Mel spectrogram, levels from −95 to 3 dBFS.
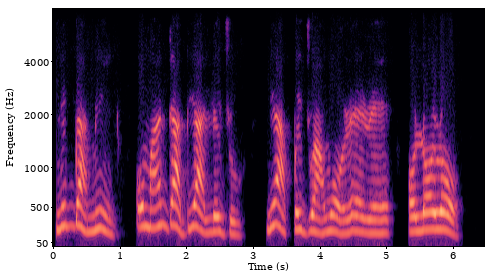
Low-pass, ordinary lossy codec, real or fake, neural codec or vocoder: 7.2 kHz; Opus, 16 kbps; real; none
